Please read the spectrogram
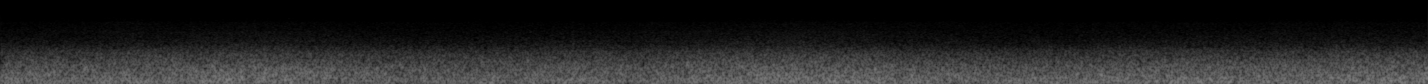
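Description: Waves breaking and washing onto a sandy shore: a steady rush of surf that swells and eases gently.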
